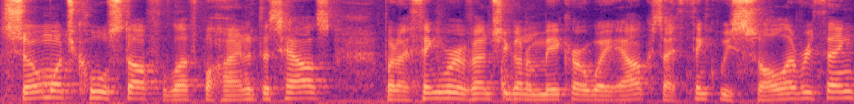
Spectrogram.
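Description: The man's pitch is fairly high, with ordinary variation. He talks at a fast pace.

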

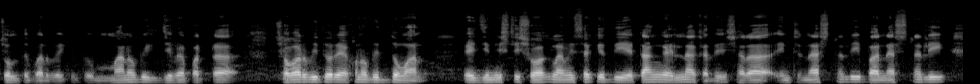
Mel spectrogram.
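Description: Against a quiet background, a man speaks in a fairly low, flat, monotone voice. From Tangail, Bangladesh. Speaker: lawyer and parliamentary hopeful. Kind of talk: interview.

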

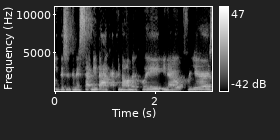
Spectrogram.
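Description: The pace is moderate, with ordinary pitch variation. Audible room echo fills a quiet background. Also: woman. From Canada, Montreal. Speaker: author and lecturer; lecturer. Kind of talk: interview conversation. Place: home room. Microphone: video call.

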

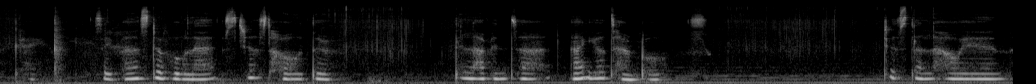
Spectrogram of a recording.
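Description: A high-pitched woman's voice, monotone and flat, with long, frequent pauses and music in the background. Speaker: Reiki practitioner and ASMR creator. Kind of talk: ASMR reiki session, personal attention. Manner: soft-spoken, slow, soothing. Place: home room. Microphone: studio mic.

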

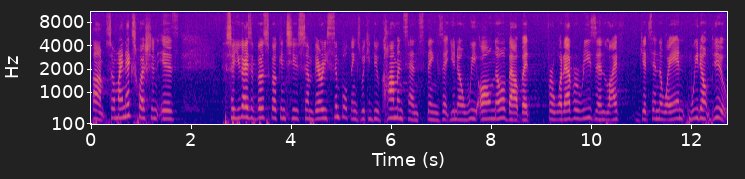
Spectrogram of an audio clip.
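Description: A woman with an American accent and an unremarkable speaking voice, fairly high in pitch, at a moderate pace with fairly even intonation. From Texas. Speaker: panel moderator. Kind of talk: panel discussion. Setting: stage with audience.

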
